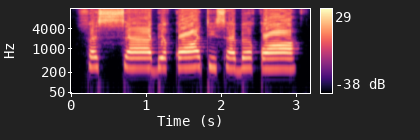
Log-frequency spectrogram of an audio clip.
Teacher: حرف القاف ہے اور اس کے بعد مد الف ہے تو ہمیں یہ دونوں حرف کو موٹی آواز میں ادا کرنا ہے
